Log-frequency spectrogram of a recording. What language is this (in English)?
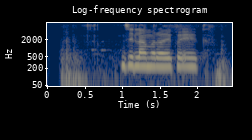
Nepali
